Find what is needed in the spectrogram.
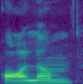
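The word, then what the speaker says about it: column: यहां पर rule one हो गया कि जब शब्द एम एन पर समाप्त होता है तो एन का उच्चारण नहीं होता।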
